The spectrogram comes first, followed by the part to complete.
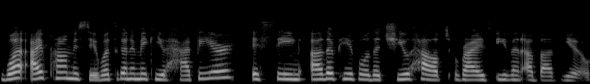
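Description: A woman with an ordinary speaking voice, fairly high in pitch, talks at a moderate pace with ordinary pitch variation and hardly any pauses. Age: 20s. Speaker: small business owner. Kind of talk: casual chat about the Bible.

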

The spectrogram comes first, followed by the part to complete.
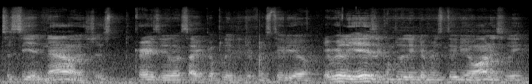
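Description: Very fast speech with an American accent and fairly even intonation, plus noticeable background noise and audible room echo. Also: man. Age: 20s. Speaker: rapper. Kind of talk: casual chat. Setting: studio.

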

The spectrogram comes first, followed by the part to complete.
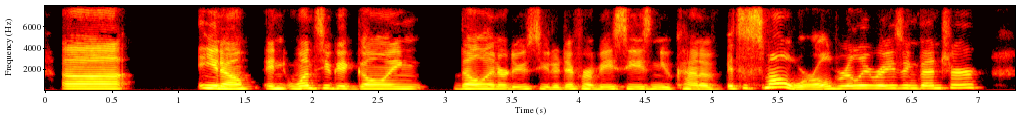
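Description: This woman has a fairly high pitch and an Upper Midwest accent. Her intonation is lively, and she talks at a fairly quick pace. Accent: Upper Midwest American. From West Michigan (Holland). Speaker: tech startup founder and CEO. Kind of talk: interview.

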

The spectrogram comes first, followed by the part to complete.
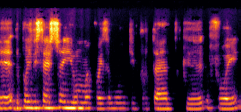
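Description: A man's high-pitched voice with a dark, mellow tone, fairly even intonation and moderate pace. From Portugal, Trás-os-Montes, near Chaves. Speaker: preschool teacher. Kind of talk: live panel discussion.

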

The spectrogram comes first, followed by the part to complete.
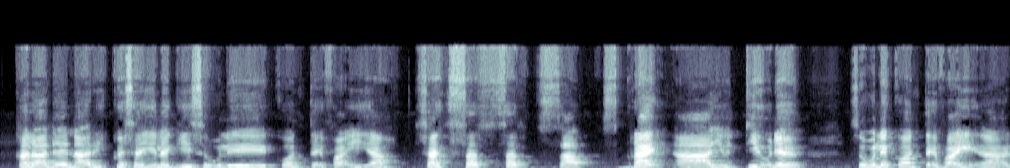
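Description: A woman's raised, projected voice, high-pitched, bright and sharp, at a fairly slow pace with hardly any pauses and fairly even intonation. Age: young. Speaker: youth council member and vaccine centre assistant. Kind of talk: casual interview.

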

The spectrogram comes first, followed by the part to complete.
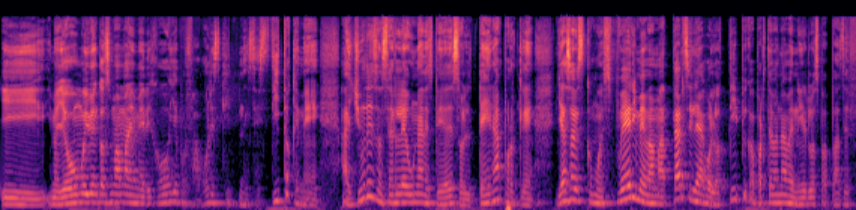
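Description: A man talks at a fairly quick pace in an ordinary speaking voice, pitched fairly high. His intonation is lively. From Mexico, Acapulco, Guerrero. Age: 30s. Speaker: drag queen and performer. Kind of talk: casual interview.

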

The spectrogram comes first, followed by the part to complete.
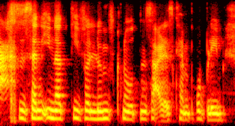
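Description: A woman with a medium-pitched voice speaks in a Viennese accent. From Austria, Vienna. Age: 40s. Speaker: advertising agency head and author. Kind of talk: interview. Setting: phone call.

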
